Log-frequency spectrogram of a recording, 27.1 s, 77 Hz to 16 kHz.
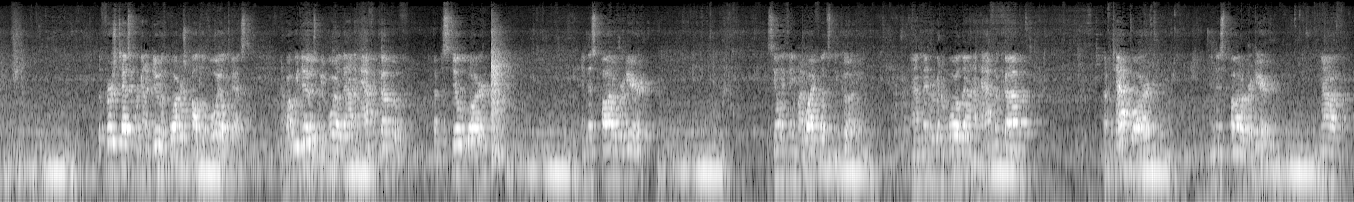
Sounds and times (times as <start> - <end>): Speech: 2.0 - 9.8, 11.6 - 13.0, 15.4 - 17.4, 18.2 - 20.7, 22.1 - 23.2, 24.2 - 25.6, 26.4 - 27.0.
